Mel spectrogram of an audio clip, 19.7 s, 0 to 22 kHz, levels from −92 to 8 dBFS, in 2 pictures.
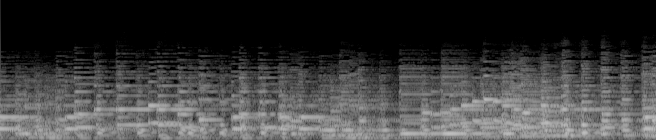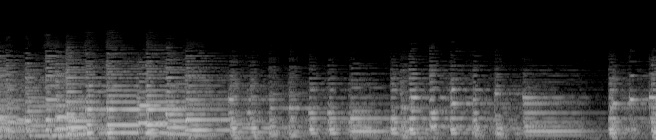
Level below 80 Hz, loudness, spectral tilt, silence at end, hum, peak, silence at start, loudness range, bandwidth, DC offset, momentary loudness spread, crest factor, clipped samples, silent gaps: -46 dBFS; -26 LUFS; -10 dB/octave; 0 s; none; -8 dBFS; 0 s; 6 LU; 5.8 kHz; under 0.1%; 10 LU; 16 dB; under 0.1%; none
